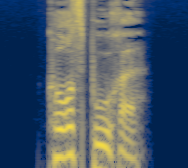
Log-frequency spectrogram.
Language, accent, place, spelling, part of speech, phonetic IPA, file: German, Germany, Berlin, Kursbuche, noun, [ˈkʊʁsˌbuːxə], De-Kursbuche.ogg
- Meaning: dative singular of Kursbuch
